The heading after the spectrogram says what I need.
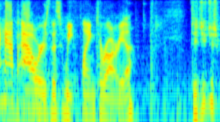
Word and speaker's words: Terraria: I know the proper pronunciation is Terraria, but I watch British YouTubers all the time, and they say Terraria, No. so it sticks in my head.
